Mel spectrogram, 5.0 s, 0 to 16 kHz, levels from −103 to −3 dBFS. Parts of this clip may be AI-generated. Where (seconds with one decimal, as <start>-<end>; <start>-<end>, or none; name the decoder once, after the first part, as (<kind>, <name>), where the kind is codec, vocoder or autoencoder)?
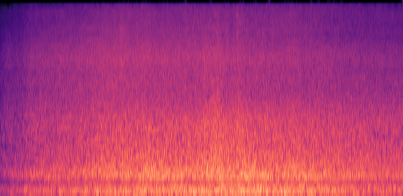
0.0-2.3 (autoencoder, DAC-VAE); 3.4-3.8; 4.4-5.0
